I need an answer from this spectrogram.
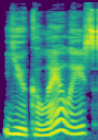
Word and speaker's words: ukulele: Ukuleles, or in Hawaiian it's pronounced ukulele, is also called a uke.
